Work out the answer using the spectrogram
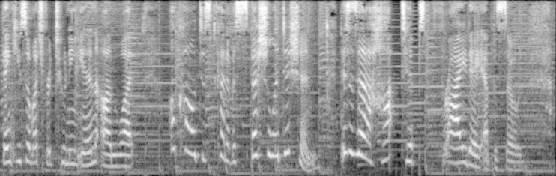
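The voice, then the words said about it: Sick, rough-sounding voice. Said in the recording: “As you may be able to tell from my voice, I am actually a little bit sick still ... the sexy sick instead of just the annoying one”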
